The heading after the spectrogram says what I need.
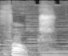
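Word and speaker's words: Fooks: Mr BT folks it's it's not spelled the way it sounds it's f-o-o-k-s but it's pronounced folks it seems that Mr folks was running a gasoline station downtown Camden in 1926.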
